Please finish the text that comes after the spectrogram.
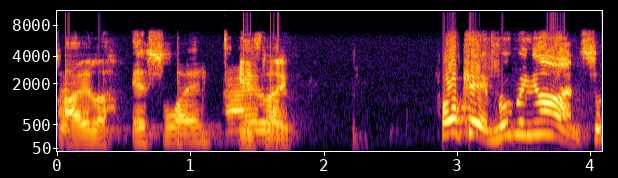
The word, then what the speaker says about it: Islay: Isla when I pronounced it Isla. Islay.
